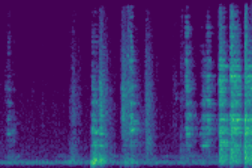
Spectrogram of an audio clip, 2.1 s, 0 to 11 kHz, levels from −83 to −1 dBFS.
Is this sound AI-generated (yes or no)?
no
